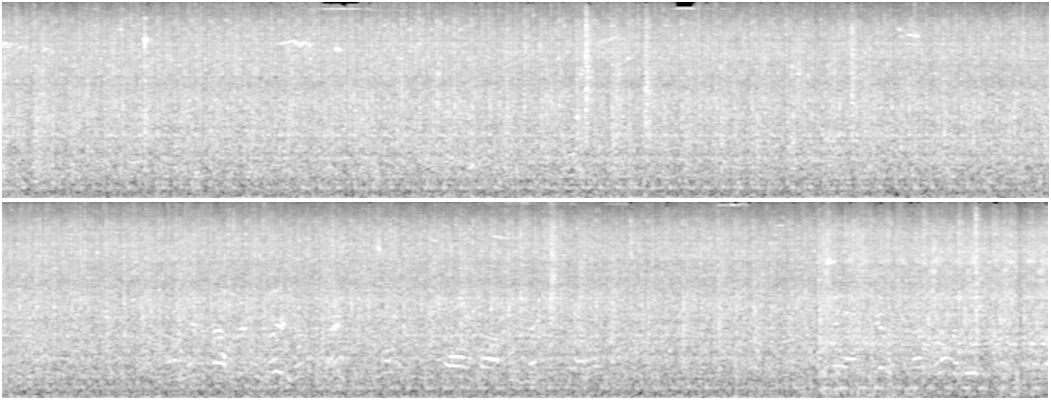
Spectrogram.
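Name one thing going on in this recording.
An old stationary engine chugs and clanks steadily outdoors.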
